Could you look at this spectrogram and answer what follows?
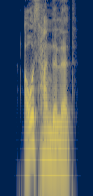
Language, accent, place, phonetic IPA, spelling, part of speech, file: German, Germany, Berlin, [ˈaʊ̯sˌhandələt], aushandelet, verb, De-aushandelet.ogg
- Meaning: second-person plural dependent subjunctive I of aushandeln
